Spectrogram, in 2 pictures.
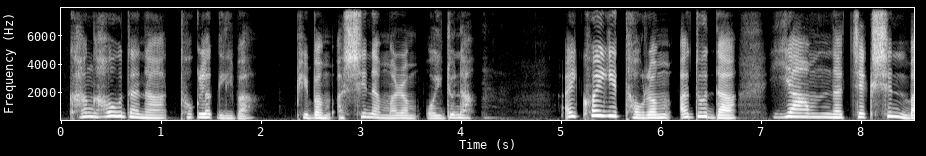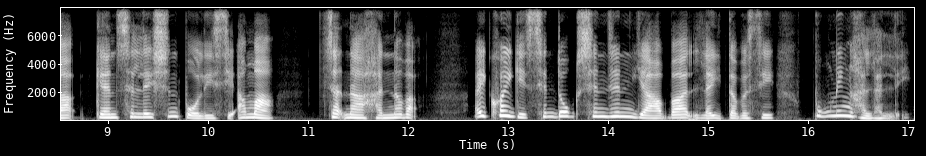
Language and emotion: Manipuri, sad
